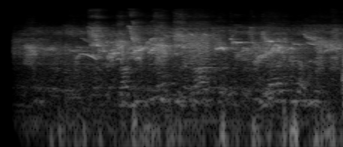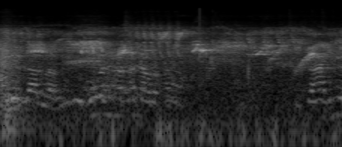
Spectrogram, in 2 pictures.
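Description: High, quick chirps and tweets tumble over each other from several birds, with people talking underneath throughout.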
